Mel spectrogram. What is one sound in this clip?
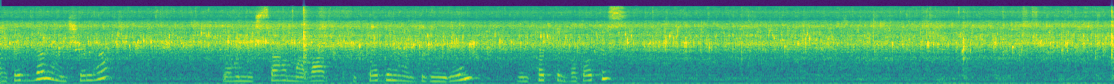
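Food sizzles steadily in a hot frying pan.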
